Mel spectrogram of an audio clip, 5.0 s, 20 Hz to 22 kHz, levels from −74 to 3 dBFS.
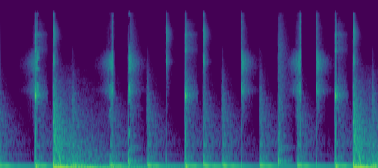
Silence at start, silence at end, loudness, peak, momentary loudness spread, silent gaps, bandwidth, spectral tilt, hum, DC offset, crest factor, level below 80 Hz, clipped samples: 0 s; 0 s; -24 LUFS; -2 dBFS; 9 LU; none; 16.5 kHz; -4 dB/octave; none; under 0.1%; 20 dB; -24 dBFS; under 0.1%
